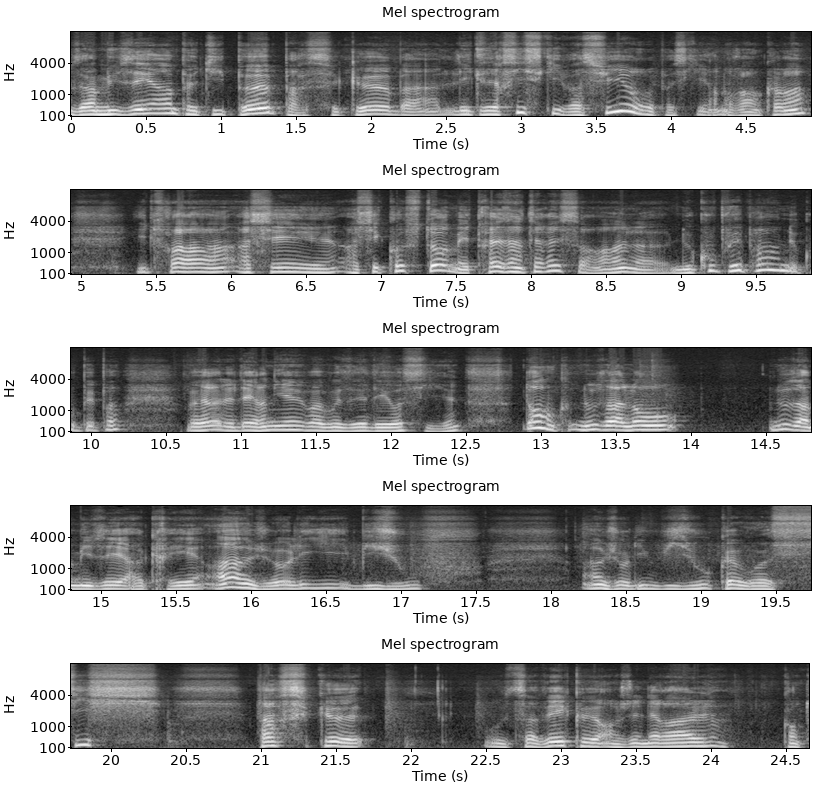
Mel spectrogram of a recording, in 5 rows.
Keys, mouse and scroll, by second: 0.1 scroll up 1, 0.9 right click, 14.0 click, 15.2-19.7 drag, 21.2-23.4 drag.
